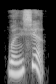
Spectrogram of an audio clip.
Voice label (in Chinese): "文献", Chinese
